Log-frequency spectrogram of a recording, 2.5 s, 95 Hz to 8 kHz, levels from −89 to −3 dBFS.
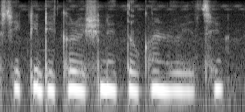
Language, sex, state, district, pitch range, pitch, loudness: Bengali, female, West Bengal, Cooch Behar, 225-240 Hz, 235 Hz, -12 LUFS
